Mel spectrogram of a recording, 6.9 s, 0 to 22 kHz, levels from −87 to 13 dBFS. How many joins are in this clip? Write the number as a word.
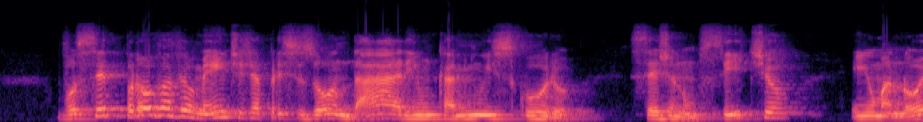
zero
